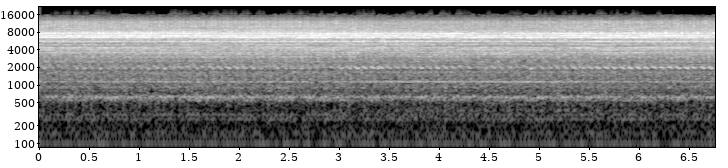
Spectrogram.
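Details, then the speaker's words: Corsa VXR idling with its engine replaced a week earlier, bogging on acceleration with the engine light on: loud steady hiss over a quiet idle from a vacuum leak, later traced to a cracked cam cover. "Definitely got a vacuum leak. Right, so I'll just spray it with brake cleaner."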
